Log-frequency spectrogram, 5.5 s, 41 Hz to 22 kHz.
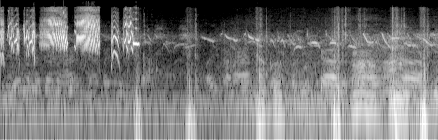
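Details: Seed finch known locally as towa towa, competing in a 2023 bird whistling contest in New Amsterdam, Berbice, Guyana: after loud noisy bursts, a steady run of thin, high whistled slurs and quick chirps, with voices and periodic thumps.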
